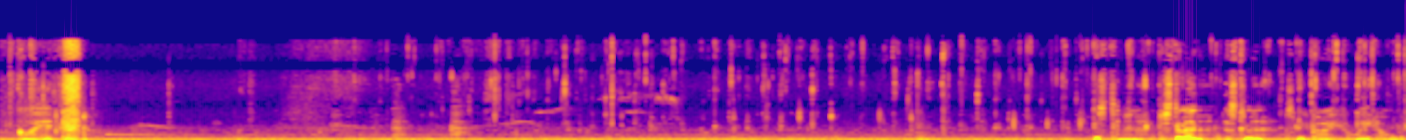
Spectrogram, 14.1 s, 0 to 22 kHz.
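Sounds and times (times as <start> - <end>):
low steady rumble: 0.0 - 14.0
cat chewing and smacking: 3.4 - 14.0.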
